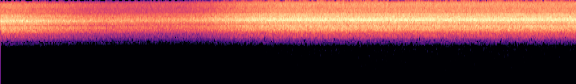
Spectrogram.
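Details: Cicadas in summer make a shrill, hissing chorus that softens for a few seconds in the first half, then rises again into a constant, even drone. Nothing else can be heard.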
